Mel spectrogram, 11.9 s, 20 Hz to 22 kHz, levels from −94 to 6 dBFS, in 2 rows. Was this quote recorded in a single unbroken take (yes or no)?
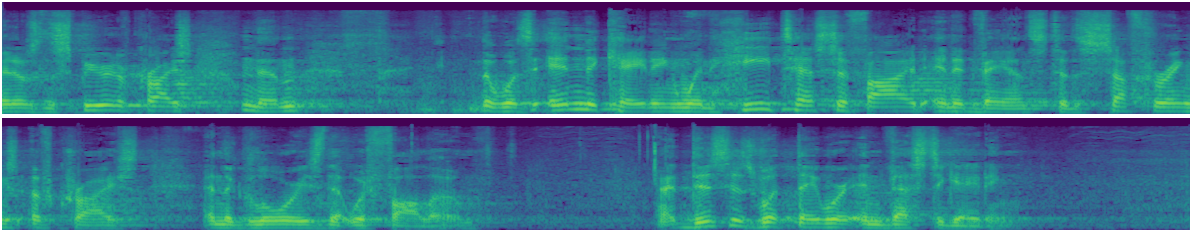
no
